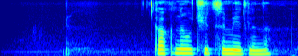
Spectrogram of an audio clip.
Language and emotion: Russian, neutral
